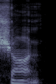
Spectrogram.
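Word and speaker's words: Siân: But anyway, the film was written and directed by Sean Hedder, which the only reason I know how to say this name is because of Taskmaster, believe it or not. S-I-A-N. Her name is Sean.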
